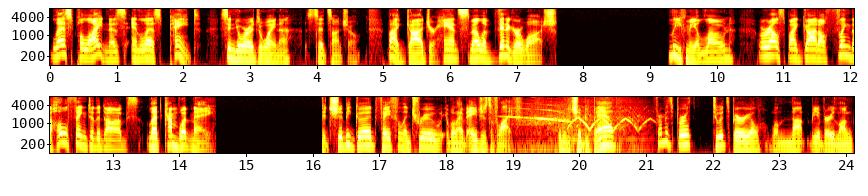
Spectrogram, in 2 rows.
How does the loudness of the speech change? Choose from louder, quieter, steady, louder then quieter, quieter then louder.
steady.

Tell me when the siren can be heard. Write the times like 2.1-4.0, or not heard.
18.8-21.1.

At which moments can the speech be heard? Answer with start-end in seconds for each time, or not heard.
0.0-7.6, 9.2-14.5, 16.1-24.0.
